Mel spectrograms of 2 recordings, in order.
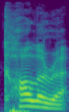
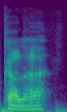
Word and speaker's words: cholera: A cholera outbreak. Not color. Cholera.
